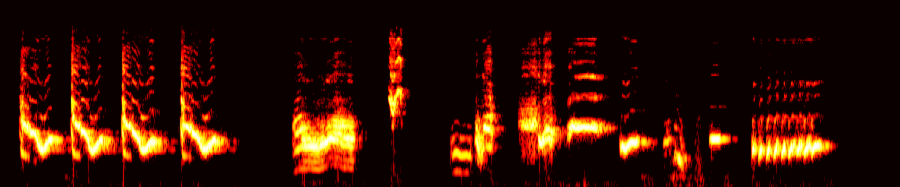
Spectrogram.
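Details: Papuan butcherbird giving loud, harsh cries, suited to tutoring and luring cage birds: four sharp descending notes, then varied rasping, whistled and buzzy phrases ending in a trilled tone.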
